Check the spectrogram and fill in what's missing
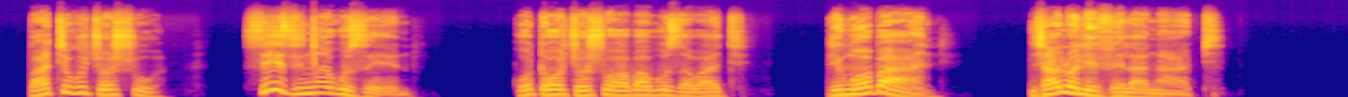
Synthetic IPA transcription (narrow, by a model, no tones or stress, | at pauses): βatʰiɣud̥ʒ̥ʱoʃuːwa | siiziŋ͡ǀeɣuzeːnu | ɣɔd̥ʱwaud̥ʒ̥ʱoʃuwaβaβuzawaːtʰi̥ | liŋɔβani | nd͡ʒʱalɔlivɛlaŋa̰ːpʰi̥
